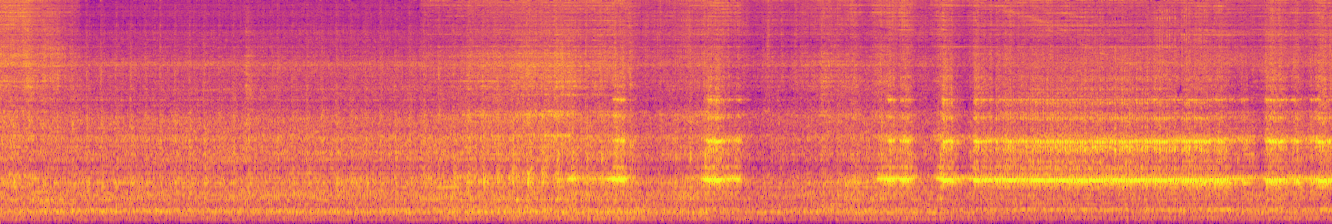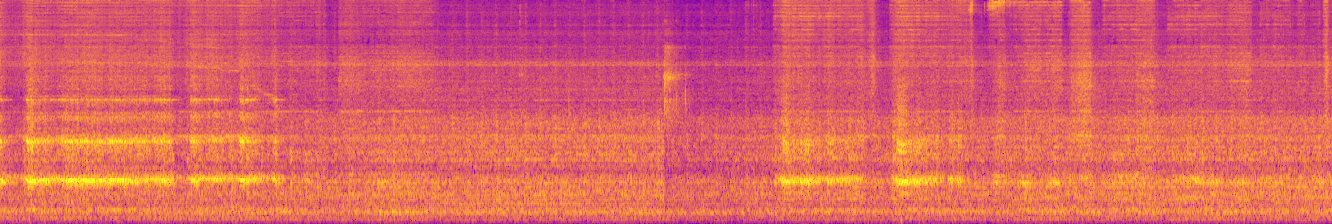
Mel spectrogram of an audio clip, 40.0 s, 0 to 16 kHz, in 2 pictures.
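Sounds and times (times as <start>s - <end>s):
band saw blade whine: 0.0s - 1.5s, 5.4s - 26.8s, 31.2s - 39.9s
band saw running: 0.0s - 39.9s.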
